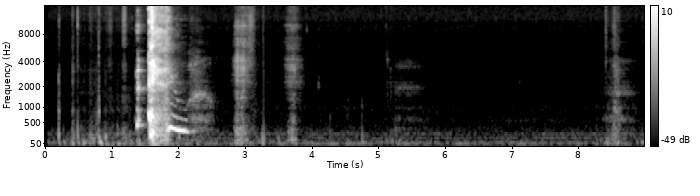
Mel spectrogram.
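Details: Adult with a cold, sore throat and stuffy nose: one forceful, wet, messy sneeze with a sharp intake before it, then quieter sniffs and breaths; sneezing.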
